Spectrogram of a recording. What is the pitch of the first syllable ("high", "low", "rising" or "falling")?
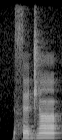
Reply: low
